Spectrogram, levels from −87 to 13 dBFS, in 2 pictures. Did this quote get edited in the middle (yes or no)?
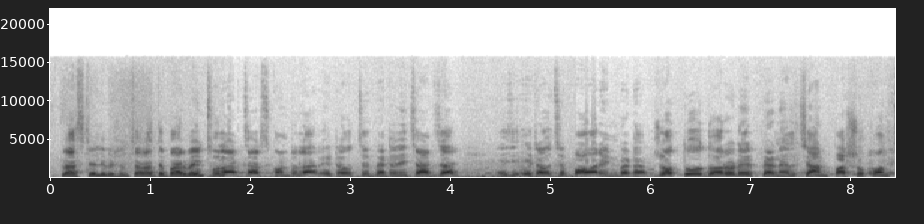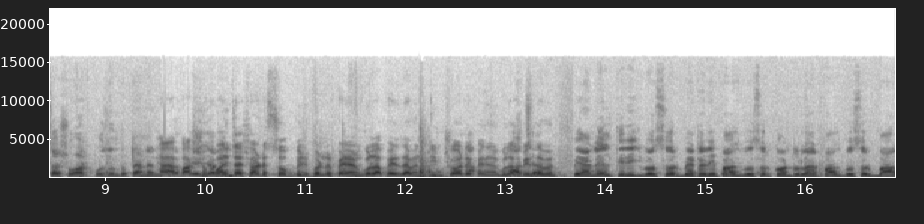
yes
